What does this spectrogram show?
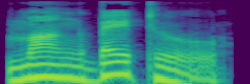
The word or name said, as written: mangbetu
